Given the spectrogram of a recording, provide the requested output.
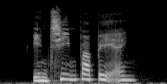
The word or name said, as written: intimbarbering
